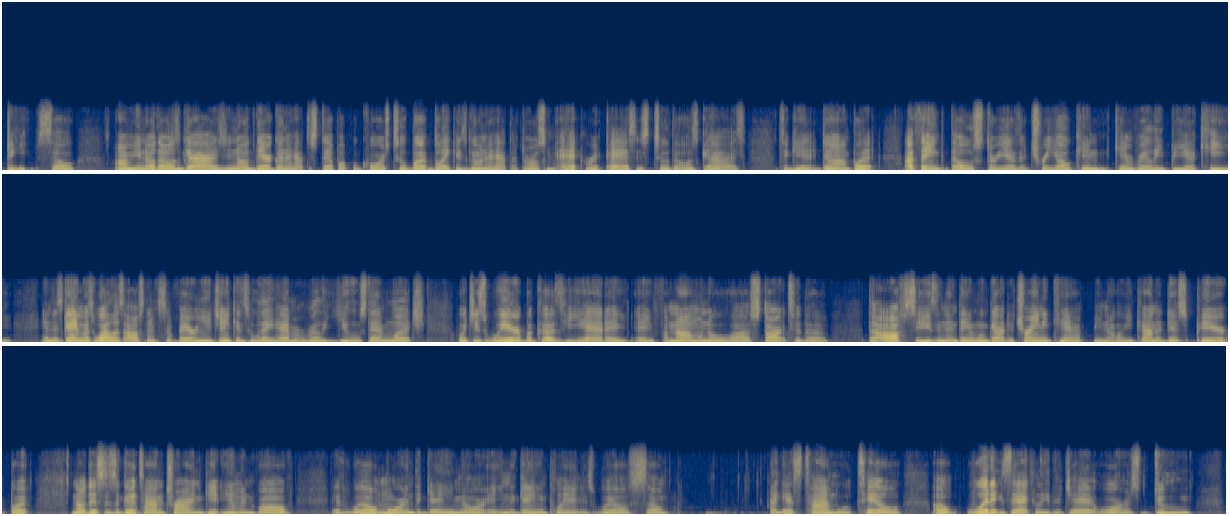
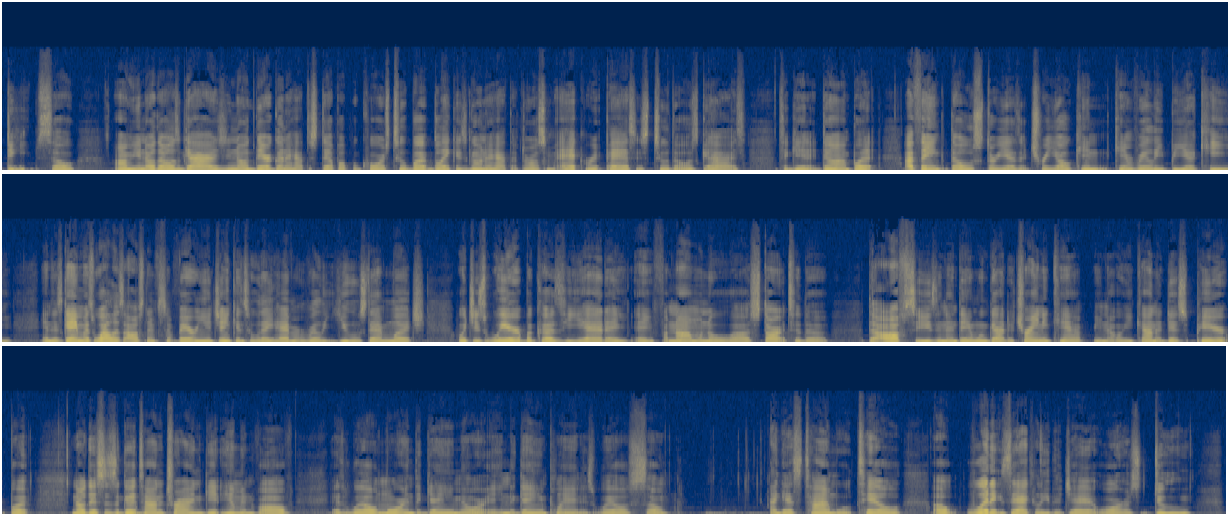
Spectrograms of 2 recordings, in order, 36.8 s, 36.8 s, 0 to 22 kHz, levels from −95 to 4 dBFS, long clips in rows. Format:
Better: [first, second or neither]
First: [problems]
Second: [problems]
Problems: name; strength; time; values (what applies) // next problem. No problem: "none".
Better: second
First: garbled, watery; badly; nothing above 8 kHz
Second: none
